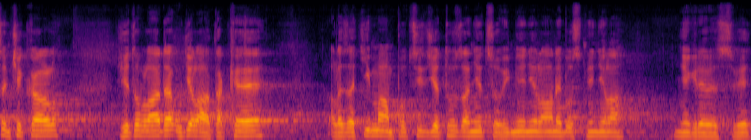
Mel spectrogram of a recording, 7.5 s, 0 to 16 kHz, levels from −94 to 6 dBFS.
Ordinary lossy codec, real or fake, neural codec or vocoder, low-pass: AAC, 64 kbps; real; none; 14.4 kHz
